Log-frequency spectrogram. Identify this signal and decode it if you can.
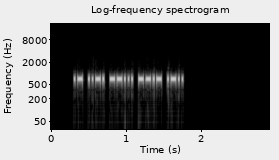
Morse code, heard as a keyed tone, about 46 wpm, 700 Hz. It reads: AF7QL
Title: USA Call Signs - 5 Characters - 6x Character Spacing - 50wpm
